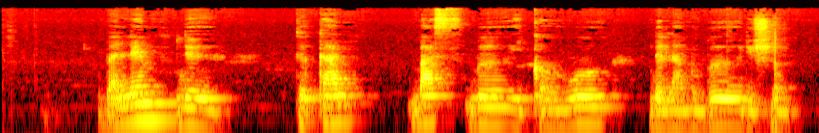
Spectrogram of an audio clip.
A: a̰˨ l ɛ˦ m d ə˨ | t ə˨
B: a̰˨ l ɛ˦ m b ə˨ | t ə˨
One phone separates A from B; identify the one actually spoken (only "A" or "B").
A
